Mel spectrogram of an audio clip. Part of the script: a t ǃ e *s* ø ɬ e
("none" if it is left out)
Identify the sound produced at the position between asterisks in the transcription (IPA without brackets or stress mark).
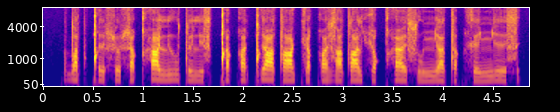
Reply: ɬ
